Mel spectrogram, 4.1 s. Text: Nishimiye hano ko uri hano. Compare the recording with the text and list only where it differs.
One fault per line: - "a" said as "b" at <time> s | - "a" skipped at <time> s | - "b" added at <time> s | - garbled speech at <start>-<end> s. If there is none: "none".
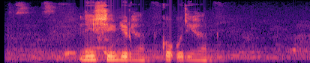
none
